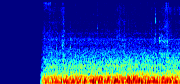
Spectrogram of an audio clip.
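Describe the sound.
A car being driven: after half a second of silence, a low, steady rumble of engine and road noise begins and holds evenly to the end.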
